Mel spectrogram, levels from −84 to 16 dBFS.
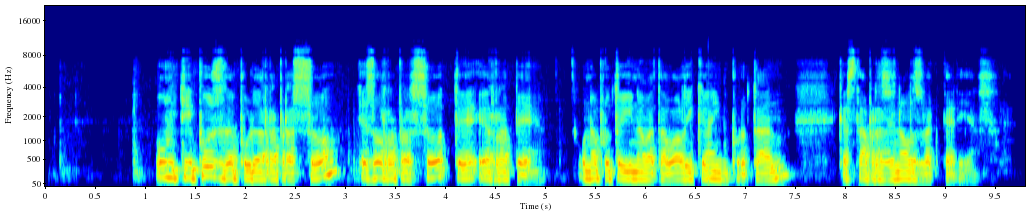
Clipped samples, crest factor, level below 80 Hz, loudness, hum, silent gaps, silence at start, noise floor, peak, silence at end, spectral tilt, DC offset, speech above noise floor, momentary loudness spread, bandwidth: under 0.1%; 14 dB; -56 dBFS; -20 LUFS; none; none; 0.9 s; -71 dBFS; -6 dBFS; 0.35 s; -5.5 dB/octave; under 0.1%; 51 dB; 9 LU; 9.4 kHz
